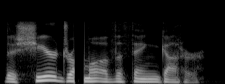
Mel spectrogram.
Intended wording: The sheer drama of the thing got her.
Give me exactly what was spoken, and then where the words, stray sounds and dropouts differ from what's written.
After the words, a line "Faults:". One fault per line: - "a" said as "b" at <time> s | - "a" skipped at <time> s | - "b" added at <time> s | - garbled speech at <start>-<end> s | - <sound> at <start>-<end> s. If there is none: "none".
The sheer drama of the thing got her.
Faults:
- dropout at 0.7-0.8 s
